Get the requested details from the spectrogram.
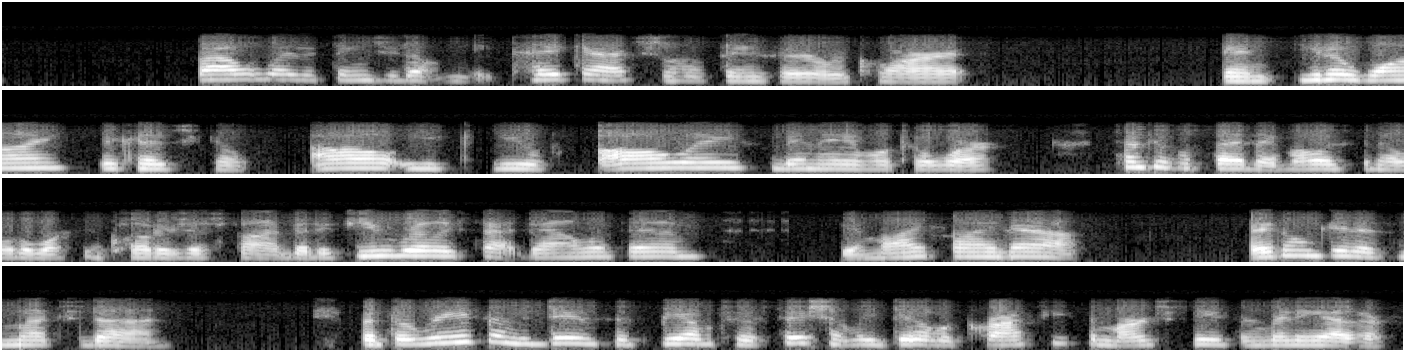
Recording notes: jumped on the phone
